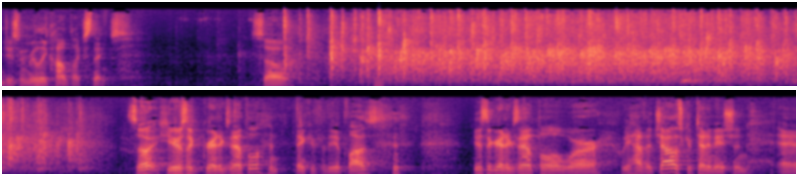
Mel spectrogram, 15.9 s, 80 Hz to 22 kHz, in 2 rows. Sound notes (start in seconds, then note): 2.8 applause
